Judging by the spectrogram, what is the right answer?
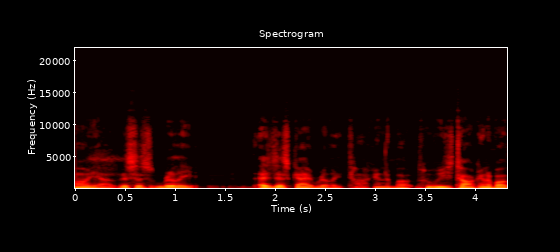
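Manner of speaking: very hushed, low half-whisper. Retelling what he half-whispered into his friend's ear while a man talked, half-whispering. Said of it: "I whispered to him, like a very whisper".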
